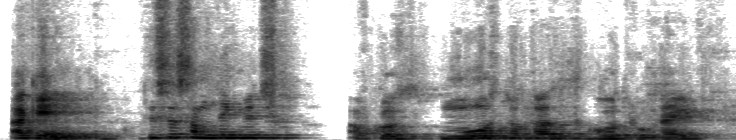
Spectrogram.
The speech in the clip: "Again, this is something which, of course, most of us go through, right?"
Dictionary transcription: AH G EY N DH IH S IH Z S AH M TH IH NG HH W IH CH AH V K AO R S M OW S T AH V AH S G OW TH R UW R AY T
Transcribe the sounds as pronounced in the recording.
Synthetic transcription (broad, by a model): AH G EY N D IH S IH Z S AH M T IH NG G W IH CH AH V K AO R S M OW S T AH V AH S G OW T R UW R AY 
